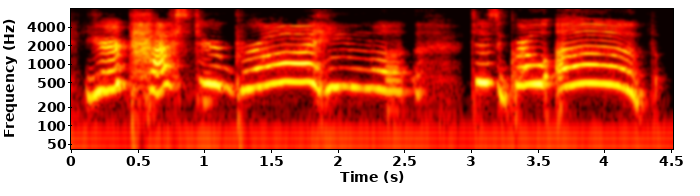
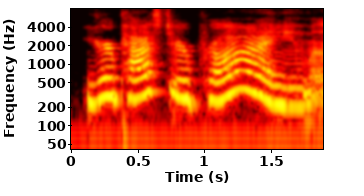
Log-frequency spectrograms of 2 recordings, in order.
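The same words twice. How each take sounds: First: Very high, long drawn-out mock cry; mocking wail. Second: Slow, stretched-out jab; drawn-out taunt. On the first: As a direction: wail it slowly to taunt them. Taunting repeat, mock wailing. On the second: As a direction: drag the words out to taunt. Taunting older people, first take. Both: Real, not acted.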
